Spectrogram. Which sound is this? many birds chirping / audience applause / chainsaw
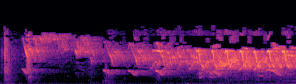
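many birds chirping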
